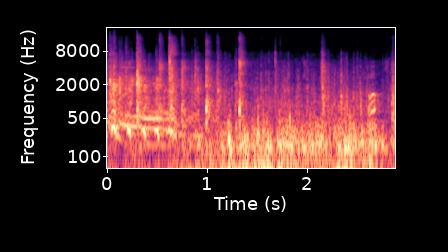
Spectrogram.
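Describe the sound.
A crowd claps steadily, a dense patter of many hands that stays loud and even for the full few seconds, with some voices mixed in underneath.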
